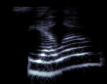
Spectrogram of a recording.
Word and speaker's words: Cielo: was last week, and Cilio, is that how you pronounce her name? The pretty blonde-headed girl with the accent from Ohio? Oh, Is Cielo? it Cielo? Is that how you say it? Yes.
